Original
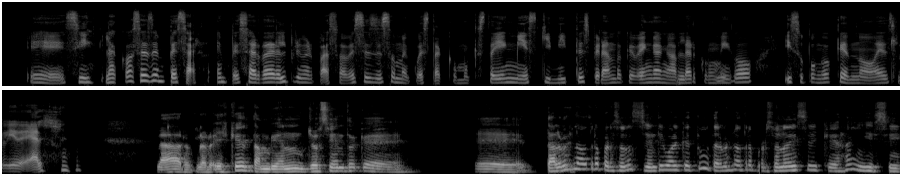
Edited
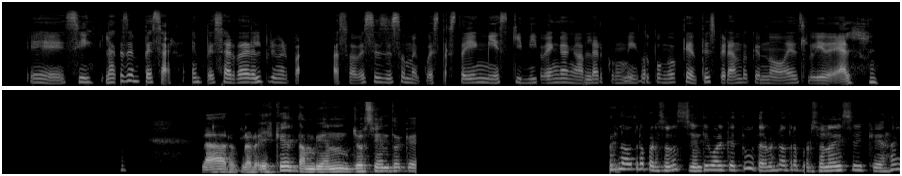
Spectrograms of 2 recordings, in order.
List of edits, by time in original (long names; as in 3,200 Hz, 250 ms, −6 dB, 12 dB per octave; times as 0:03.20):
0:01.19–0:01.44: remove
0:03.22: splice in silence 0.35 s
0:04.34–0:04.73: remove
0:05.68–0:06.32: move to 0:08.48
0:07.36–0:07.97: remove
0:09.68: splice in silence 1.35 s
0:12.67–0:14.61: silence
